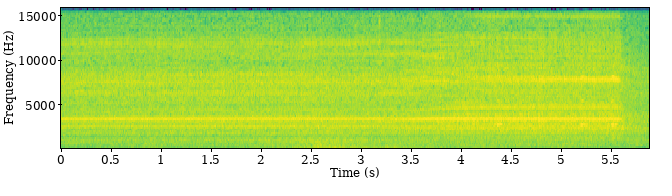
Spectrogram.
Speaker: อ่ะถ้าหวัดต่ำๆถ้าหวัดต่ำไม่ดังเนาะจะดังที่หวัดสูงๆนะครับตัวหม้อแปลงมันก็ไม่มีผลต่อการใช้งานแต่ว่ามันจะมีเสียงเวลาเรารันเนาะ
